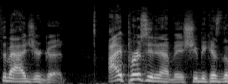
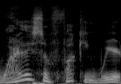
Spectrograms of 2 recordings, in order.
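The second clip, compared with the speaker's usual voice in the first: very soft, low, hushed half-whispered aside; 4 semitones lower, 11 dB quieter than usual. Retelling what they said to a companion on the escalator, retelling a half-whisper. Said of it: "and then I whispered something to nurse".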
